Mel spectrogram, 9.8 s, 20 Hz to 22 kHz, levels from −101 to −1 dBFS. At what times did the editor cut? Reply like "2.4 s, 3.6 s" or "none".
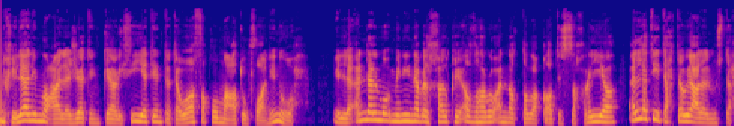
4.4 s, 8.3 s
